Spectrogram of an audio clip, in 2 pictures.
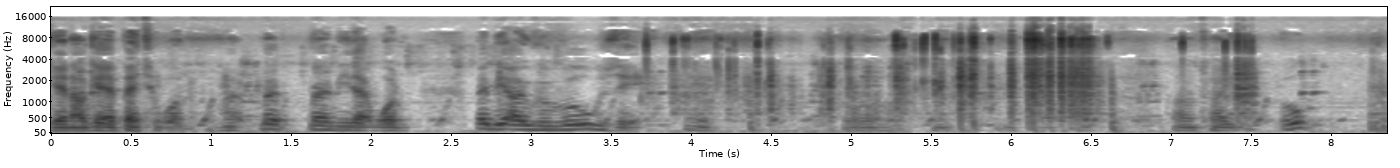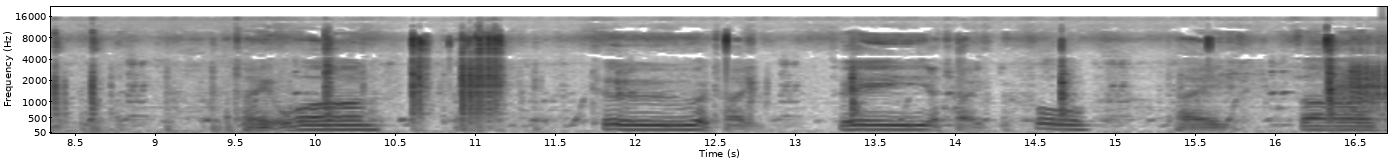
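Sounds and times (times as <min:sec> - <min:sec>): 
speech: 0:00.0 - 0:04.4, 0:05.0 - 0:05.8, 0:07.0 - 0:08.7, 0:09.6 - 0:10.6, 0:11.8 - 0:16.6
dice rattling and clattering: 0:03.7 - 0:07.6, 0:10.6 - 0:11.4, 0:15.5 - 0:16.6.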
